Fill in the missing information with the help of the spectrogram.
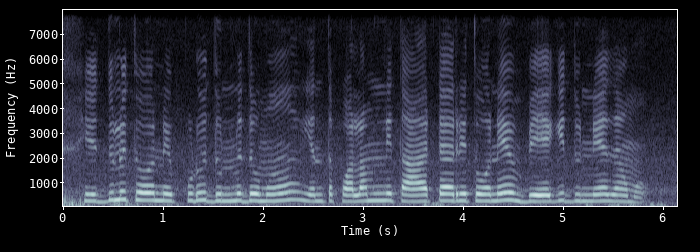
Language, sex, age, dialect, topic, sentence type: Telugu, female, 18-24, Utterandhra, agriculture, statement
